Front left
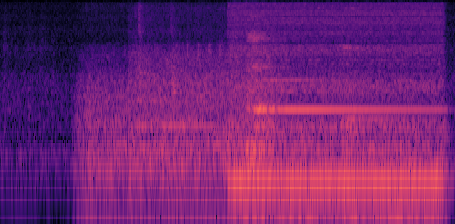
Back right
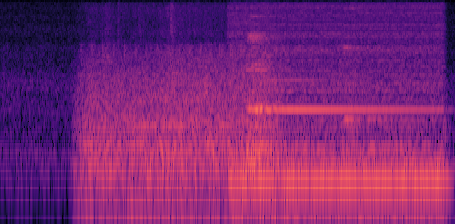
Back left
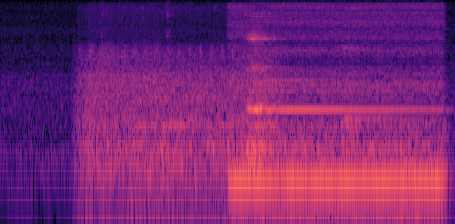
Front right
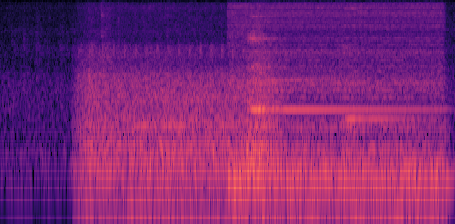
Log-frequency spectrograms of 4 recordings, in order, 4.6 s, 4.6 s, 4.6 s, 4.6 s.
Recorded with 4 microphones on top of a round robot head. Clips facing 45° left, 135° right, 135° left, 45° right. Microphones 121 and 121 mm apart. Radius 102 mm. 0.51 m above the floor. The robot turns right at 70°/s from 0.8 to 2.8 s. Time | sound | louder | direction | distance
2.3 | a doorbell | back right 1 dB, back left 1 dB | 40° left | 2 m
